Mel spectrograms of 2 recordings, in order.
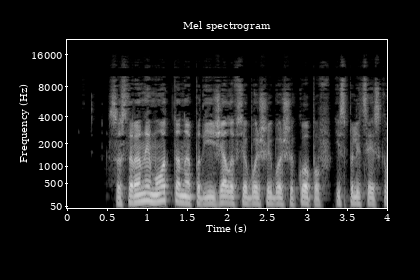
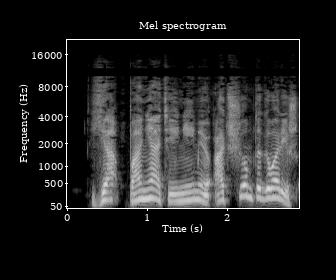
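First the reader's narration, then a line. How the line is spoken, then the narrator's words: Almost shouting. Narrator (Russian): Ренни чуть не кричал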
